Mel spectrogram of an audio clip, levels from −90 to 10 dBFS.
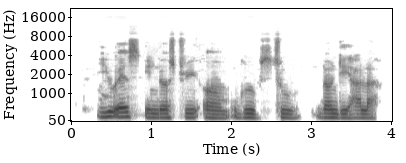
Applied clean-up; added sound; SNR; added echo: none; none; none; none.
